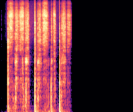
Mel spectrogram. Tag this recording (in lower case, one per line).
home sounds
writing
